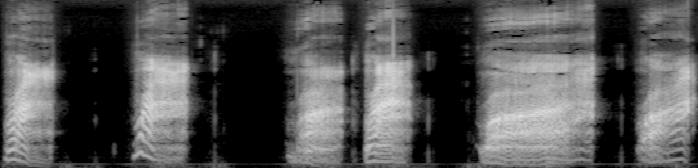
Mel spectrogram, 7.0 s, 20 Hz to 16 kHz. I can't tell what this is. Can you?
weird bird4
making weird sounds while waiting for something to load
animal, bird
